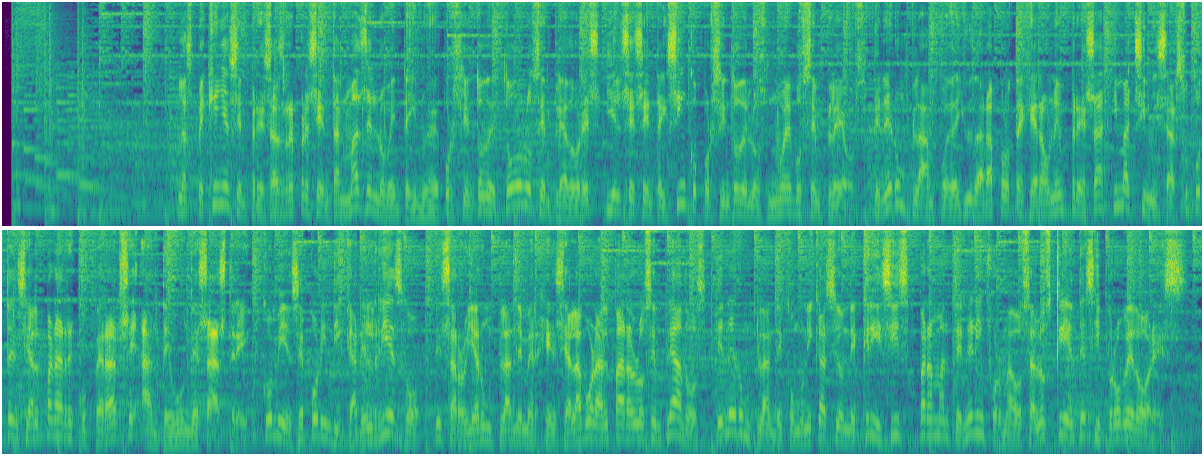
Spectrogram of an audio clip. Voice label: Small Business Spanish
